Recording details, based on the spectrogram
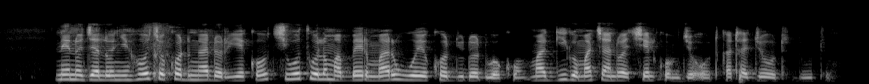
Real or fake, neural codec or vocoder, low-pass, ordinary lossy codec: real; none; 7.2 kHz; MP3, 48 kbps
